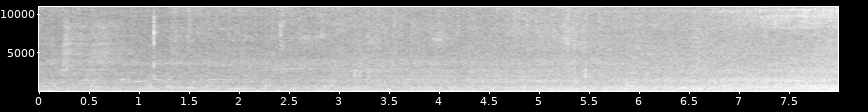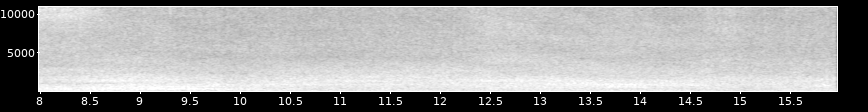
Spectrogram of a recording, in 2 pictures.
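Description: Traffic hisses by on a wet street nearby, swelling and easing.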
